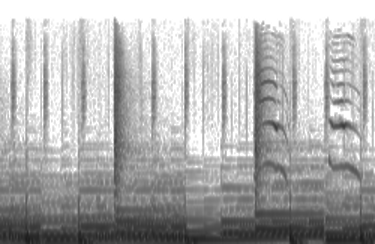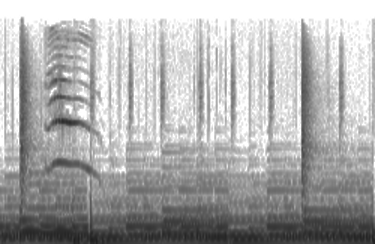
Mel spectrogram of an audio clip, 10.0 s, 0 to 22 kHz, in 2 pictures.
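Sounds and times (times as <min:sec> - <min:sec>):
background music: 0:00.0 - 0:10.0
kitten meowing: 0:03.4 - 0:06.5.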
